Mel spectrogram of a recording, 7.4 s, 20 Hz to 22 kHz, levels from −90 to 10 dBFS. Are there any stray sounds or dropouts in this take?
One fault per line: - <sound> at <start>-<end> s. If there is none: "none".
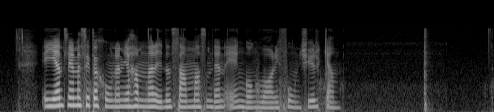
- thud at 6.3-6.5 s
